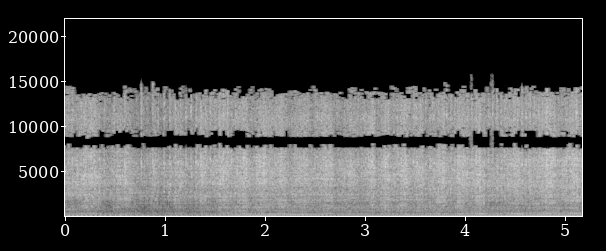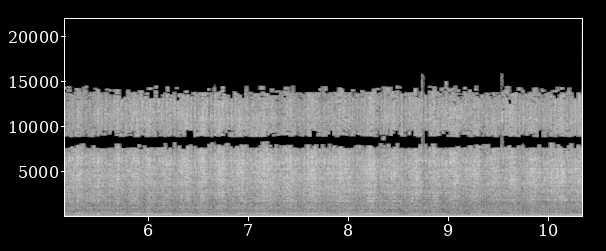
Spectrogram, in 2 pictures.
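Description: Mower engine running steadily at cutting speed with a constant rattling clatter over it, pointing to a noisy drive system.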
